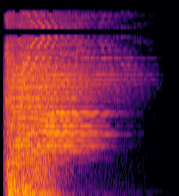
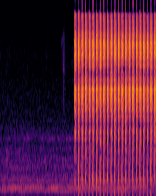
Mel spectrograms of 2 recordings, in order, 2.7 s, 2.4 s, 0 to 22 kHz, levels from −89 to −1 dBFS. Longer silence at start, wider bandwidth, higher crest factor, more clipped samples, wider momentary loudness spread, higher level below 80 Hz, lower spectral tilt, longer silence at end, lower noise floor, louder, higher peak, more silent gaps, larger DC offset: second, 0.05 s vs 1.1 s; second, 17 kHz vs over 20 kHz; about the same, 16 dB vs 16 dB; second, under 0.1% vs 0.2%; first, 18 LU vs 3 LU; first, -34 dBFS vs -58 dBFS; first, -2 dB/octave vs 3.5 dB/octave; first, 0.75 s vs 0 s; first, -60 dBFS vs -53 dBFS; second, -15 LUFS vs -10 LUFS; second, -4 dBFS vs 0 dBFS; neither; neither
